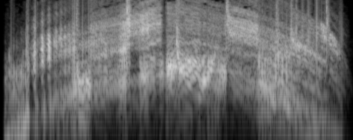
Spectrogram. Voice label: science fiction robot glitch voice

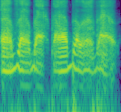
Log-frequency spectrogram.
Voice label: cartoon duck voiced by human speaking

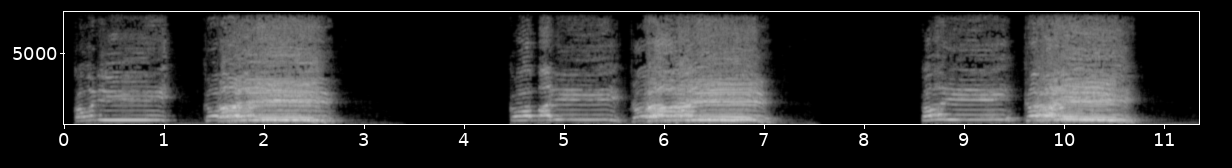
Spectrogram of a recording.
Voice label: HUMAN CROWD Military Shout German Attention; smartsound

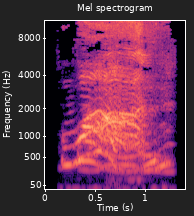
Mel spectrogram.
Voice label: HUMAN VOCAL Kids Counting One; smartsound

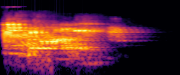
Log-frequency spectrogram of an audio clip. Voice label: Robot Lofi Voice; PMSFX

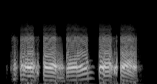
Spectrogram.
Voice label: emergency radio police garbled message; sound effects one

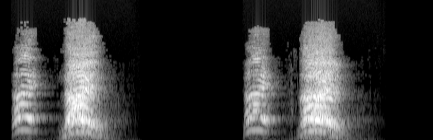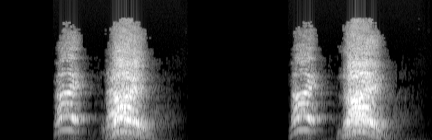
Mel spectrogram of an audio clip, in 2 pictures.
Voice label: HUMAN CROWD Military Shout German "No"; smartsound

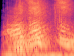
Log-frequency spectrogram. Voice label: Alien Scientist; little robot sound factory

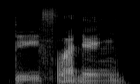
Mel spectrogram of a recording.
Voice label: science fiction robot says "defragging"

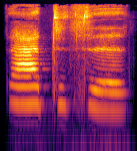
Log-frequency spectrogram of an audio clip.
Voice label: human toddler 18 months boy say "sausages"

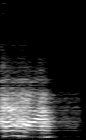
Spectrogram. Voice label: Police Dispatch; Blastwave FX

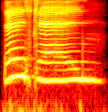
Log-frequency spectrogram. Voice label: human toddler 18 months boy say word gibberish

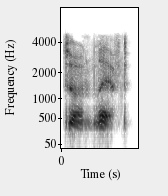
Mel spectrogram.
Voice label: technology sat nav voice male uk says turn left

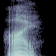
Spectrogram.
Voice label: human male says hi

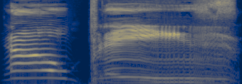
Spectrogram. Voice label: voice male in peril says no please; human

